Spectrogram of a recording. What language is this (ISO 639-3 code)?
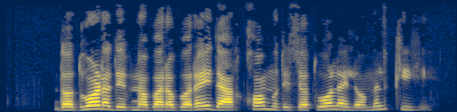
pus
